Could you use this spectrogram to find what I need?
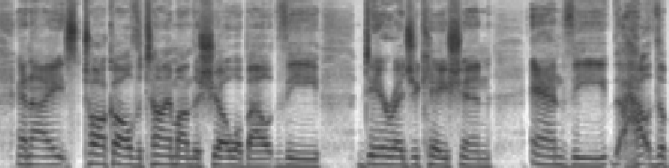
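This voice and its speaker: A man with a fairly high pitch uses an ordinary speaking voice. His pitch varies in an ordinary way. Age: 30s. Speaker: podcast host. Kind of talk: interview.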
